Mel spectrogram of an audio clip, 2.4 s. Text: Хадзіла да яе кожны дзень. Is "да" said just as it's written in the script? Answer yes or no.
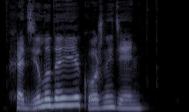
yes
